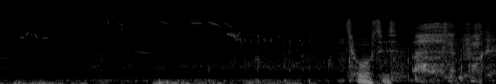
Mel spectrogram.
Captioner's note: distant rumbles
